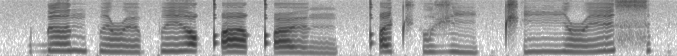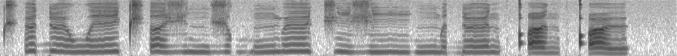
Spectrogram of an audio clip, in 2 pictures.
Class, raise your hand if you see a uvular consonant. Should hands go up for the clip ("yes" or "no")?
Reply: yes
